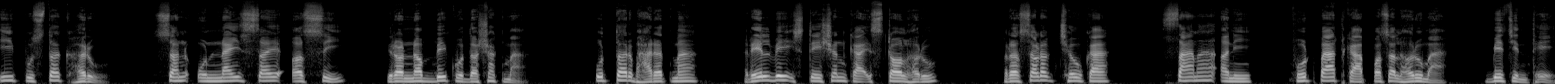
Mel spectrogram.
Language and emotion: Nepali, neutral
